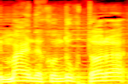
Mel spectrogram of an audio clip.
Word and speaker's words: Mind Conductor: di Little Witch Academia Stiamo parlando di Mind Conductor, il mio inglese fa pena, ho detto giusto? – Sì, sì, sì, no, sempre, tranquillo.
